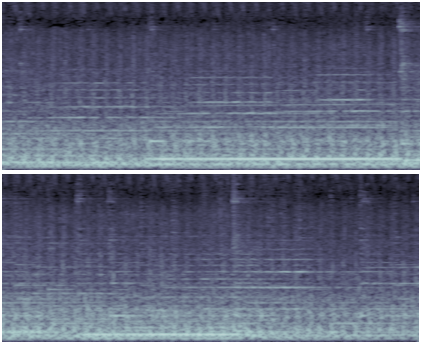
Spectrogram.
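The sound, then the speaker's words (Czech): A helicopter's rotor and engine drone steadily and loudly, with a low tonal hum and dense rushing noise that hold throughout without pause. No one speaks. “Rotor vrtulníku se zastavil.”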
